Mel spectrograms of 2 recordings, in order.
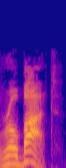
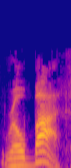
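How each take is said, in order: First: The stress is on the second syllable. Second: The stress is on the second syllable.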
